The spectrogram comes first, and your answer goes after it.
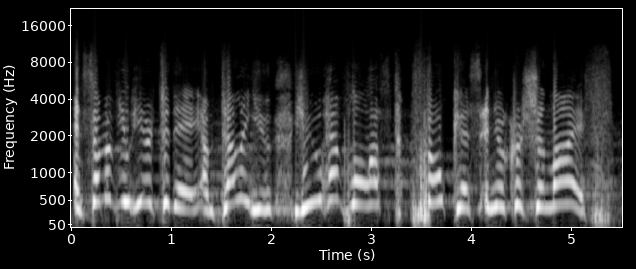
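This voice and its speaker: A woman in her forties from Lebanon preaches at a women's retreat in a very high voice. She talks quickly, cracks jokes and then turns fervent. Her voice rings out through a large, echoey hall. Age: 40s. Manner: fast, joking, fervent. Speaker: retreat speaker.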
